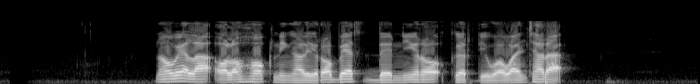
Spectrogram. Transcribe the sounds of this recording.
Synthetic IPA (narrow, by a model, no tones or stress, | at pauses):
nɔwɛlaʔɔlɔɦɔk̚niŋaliɾɔbɛrt̪̚dəniɾɔkɨrdiwawaɲt͡ʃaɾa̰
